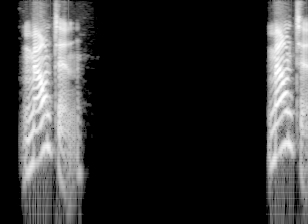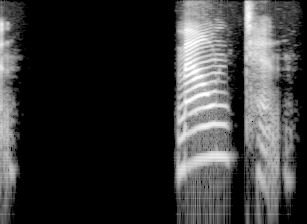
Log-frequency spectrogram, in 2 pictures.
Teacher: when you pronounce this word in fast speech, it sounds like mountain. The T sound is reduced.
